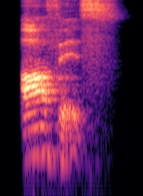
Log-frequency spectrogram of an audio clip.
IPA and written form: ˈɑː.fɪs (office)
